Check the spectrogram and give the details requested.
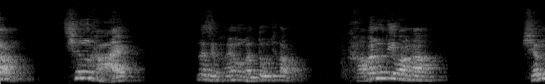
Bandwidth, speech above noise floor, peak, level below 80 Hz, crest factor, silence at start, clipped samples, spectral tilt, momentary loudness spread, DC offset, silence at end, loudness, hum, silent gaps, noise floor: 15.5 kHz; 55 dB; -10 dBFS; -86 dBFS; 20 dB; 0 s; under 0.1%; -4 dB/octave; 17 LU; under 0.1%; 0 s; -28 LUFS; none; none; -83 dBFS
